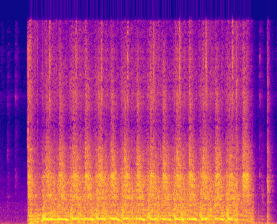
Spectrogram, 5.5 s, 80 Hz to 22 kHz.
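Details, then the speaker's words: 1976 Chevy El Camino 350 V8 compression test on cylinder one; even regular starter cranking about four beats a second, gauge reaches 150 psi in three or four rotations; normal cranking compression. "should only need to go over three or four times of rotation look at that 150 psi"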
